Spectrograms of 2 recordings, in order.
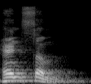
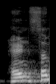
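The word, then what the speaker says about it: handsome: Rule बता रहा है कि जब किसी वर्ड के बीच में एन डी प्लस कॉन्सोनेंट होगा तो डी जो है साइलेंट हो जाएगा, अर्थात डी का उच्चारण नहीं होगा।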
